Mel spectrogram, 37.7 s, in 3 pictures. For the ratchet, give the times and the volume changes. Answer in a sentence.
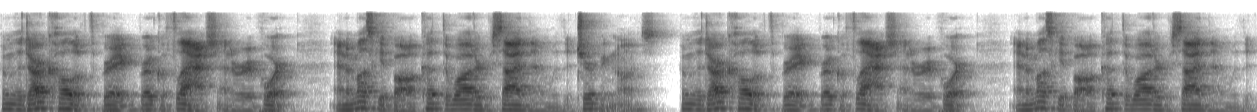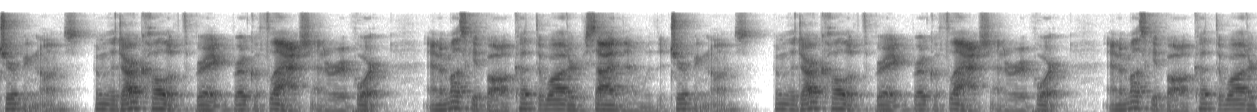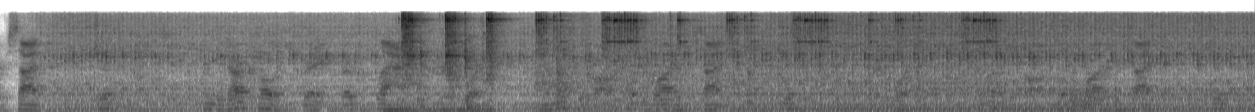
The ratchet can be heard from 28.9 to 35.2 s, getting quieter.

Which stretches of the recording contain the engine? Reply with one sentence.
You can hear the engine from 25.3 to 37.6 s.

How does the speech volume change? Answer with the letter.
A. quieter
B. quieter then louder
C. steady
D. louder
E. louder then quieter
A.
